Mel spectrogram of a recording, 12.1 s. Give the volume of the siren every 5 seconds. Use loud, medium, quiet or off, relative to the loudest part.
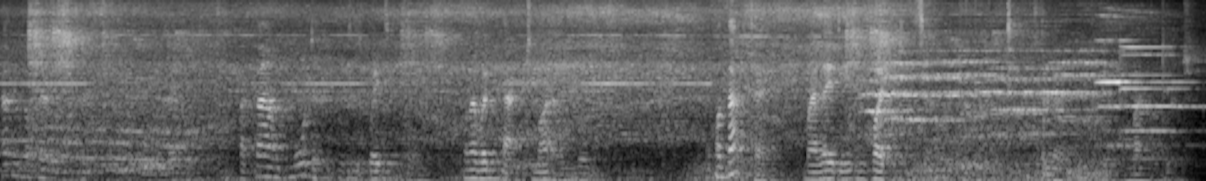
medium, loud, loud.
